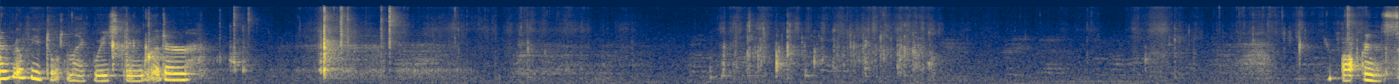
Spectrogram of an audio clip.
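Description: A plastic bottle crinkles and its cap clicks.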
